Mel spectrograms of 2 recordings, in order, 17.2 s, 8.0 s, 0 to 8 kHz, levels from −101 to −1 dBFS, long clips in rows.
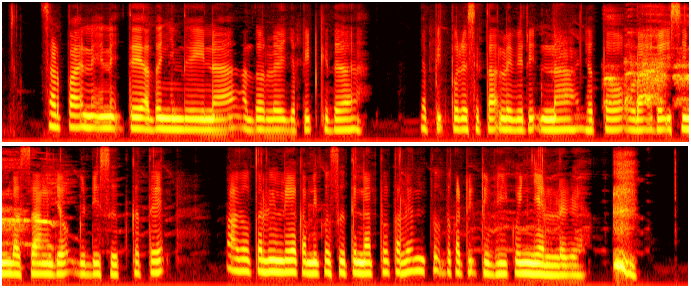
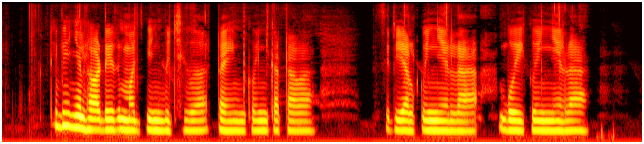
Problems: none marked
